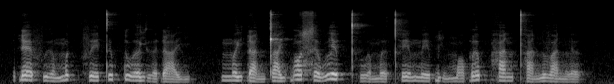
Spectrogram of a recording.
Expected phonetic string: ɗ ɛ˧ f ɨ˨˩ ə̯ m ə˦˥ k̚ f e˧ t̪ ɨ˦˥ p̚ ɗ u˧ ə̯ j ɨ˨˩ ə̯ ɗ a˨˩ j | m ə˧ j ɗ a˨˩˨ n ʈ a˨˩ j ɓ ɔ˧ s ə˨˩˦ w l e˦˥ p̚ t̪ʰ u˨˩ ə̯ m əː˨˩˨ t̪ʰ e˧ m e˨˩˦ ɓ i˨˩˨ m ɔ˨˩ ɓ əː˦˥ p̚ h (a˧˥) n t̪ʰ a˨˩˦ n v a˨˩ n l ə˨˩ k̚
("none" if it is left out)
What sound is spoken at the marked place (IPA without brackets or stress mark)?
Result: a˧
